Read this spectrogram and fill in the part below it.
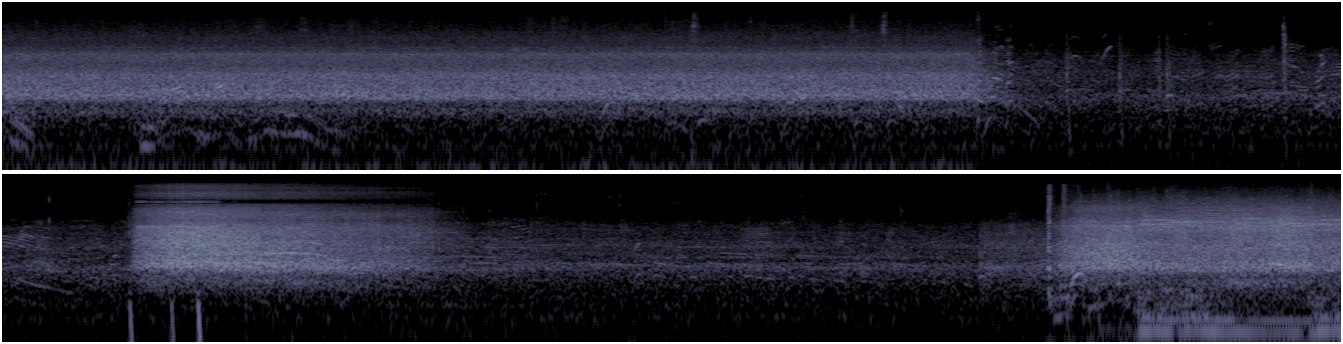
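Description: A large stadium crowd roars and cheers in waves.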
